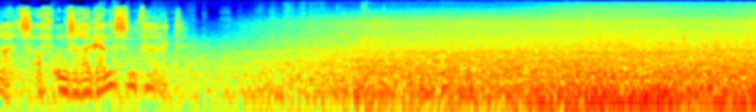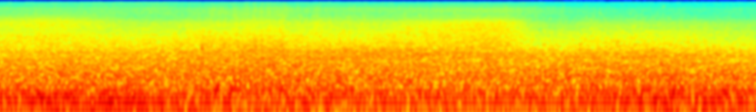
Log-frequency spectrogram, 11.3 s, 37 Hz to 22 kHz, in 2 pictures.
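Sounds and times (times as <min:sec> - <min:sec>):
speech: 0:00.0 - 0:01.5
heavy waves surging and crashing on a stormy ocean at night: 0:00.0 - 0:11.3
rushing wind over a stormy ocean at night: 0:00.0 - 0:11.3.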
